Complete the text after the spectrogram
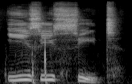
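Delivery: ordinary delivery, nothing marked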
